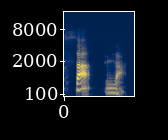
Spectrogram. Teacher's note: Por la ubicación de la sílaba tónica, estas palabras, al decir sala, recaen en esta sílaba, sa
